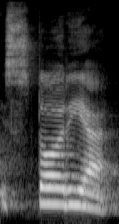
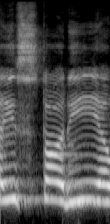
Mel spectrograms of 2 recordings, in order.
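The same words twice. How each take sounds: First: História as his-TÓ-ria, with TÓ stressed. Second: Historia as his-to-RI-a, with RI stressed. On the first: Teacher showing the noun história, stressed on TÓ. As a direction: lean on the TÓ in história. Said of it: "acento na palavra paroxítona terminada em ditongo". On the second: Teacher showing the verb historia, stressed on RI. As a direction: lean on the RI in historia. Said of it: "Quando eu digo ela historia os fatos". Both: Shown as a demonstration.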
